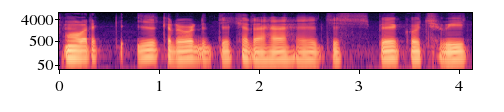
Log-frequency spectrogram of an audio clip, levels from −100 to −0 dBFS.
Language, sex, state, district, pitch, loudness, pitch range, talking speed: Hindi, male, Madhya Pradesh, Bhopal, 95 Hz, -18 LUFS, 95-105 Hz, 145 wpm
